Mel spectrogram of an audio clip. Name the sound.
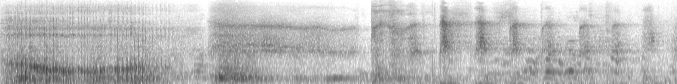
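voice imitating snoring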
